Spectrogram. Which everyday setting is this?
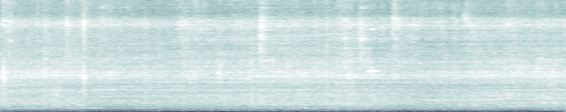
subway train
